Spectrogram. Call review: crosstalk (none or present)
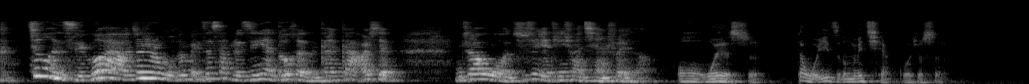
none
